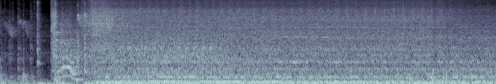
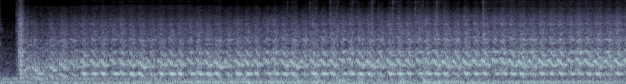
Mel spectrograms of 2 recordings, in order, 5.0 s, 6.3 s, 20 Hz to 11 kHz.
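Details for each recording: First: 1968 Oldsmobile Delmont V8 after oil change to thicker oil, old oil fuel-diluted: quick crank catches at once and settles into a steady, even idle with a deep rumble and no tapping; valve train quieter. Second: 1968 Oldsmobile Delmont after sitting a week, pedal pumped a couple of times while fuel comes up: starter churns steadily for about seven seconds before the engine catches and runs well.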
